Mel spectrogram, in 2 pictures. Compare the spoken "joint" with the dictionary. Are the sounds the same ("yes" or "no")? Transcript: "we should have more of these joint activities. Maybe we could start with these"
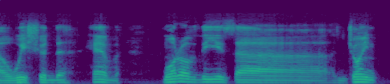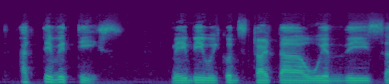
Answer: yes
